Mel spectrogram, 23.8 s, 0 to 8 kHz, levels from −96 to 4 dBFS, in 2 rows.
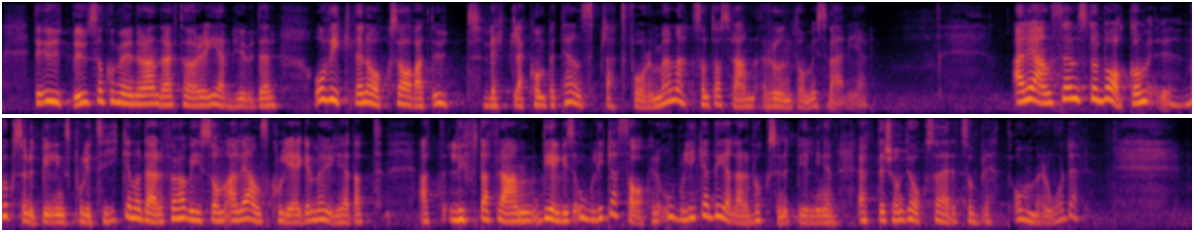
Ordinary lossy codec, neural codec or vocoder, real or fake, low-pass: none; codec, 16 kHz, 2 kbps, FunCodec, trained on LibriTTS, 25 frames a second; fake; none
